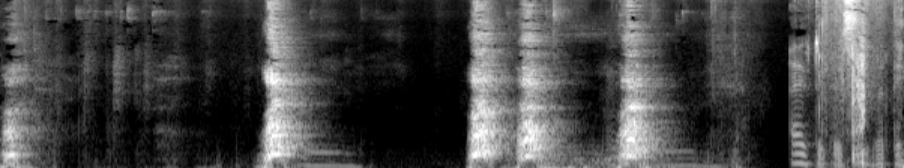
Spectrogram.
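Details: Great Dane and Poodle inside the home barking at something outside again: one bark, a pause, then a quick run of three barks, followed by a brief burst of higher, noisier sound at the end.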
